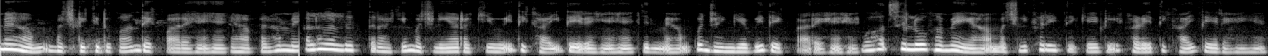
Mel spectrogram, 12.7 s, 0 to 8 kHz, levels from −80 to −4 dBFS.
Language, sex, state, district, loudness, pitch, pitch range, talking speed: Hindi, female, Chhattisgarh, Raigarh, -16 LUFS, 175 Hz, 155-215 Hz, 205 wpm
